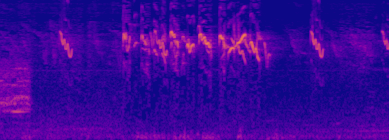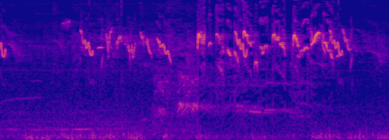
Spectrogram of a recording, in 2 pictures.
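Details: A Lombok lemon-bellied white-eye, used as a master song to prompt other birds to sing, gives two fast bursts of high, sweet, twittering warbles, each a couple of seconds long, over a faint low hum.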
